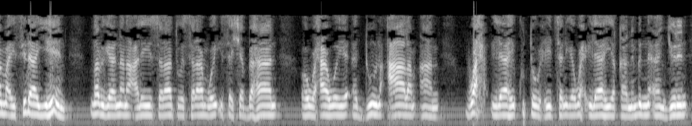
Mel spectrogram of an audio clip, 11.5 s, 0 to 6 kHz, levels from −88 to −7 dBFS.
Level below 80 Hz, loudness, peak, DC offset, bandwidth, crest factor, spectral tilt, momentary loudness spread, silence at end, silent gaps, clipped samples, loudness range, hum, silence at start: -48 dBFS; -15 LUFS; 0 dBFS; under 0.1%; 4.6 kHz; 14 dB; -10.5 dB/octave; 8 LU; 0.05 s; none; under 0.1%; 2 LU; 50 Hz at -40 dBFS; 0 s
